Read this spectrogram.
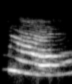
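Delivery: put-on a loud, high playful meow for the kids; high cat meow. Shown as a demonstration. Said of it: "for cat".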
